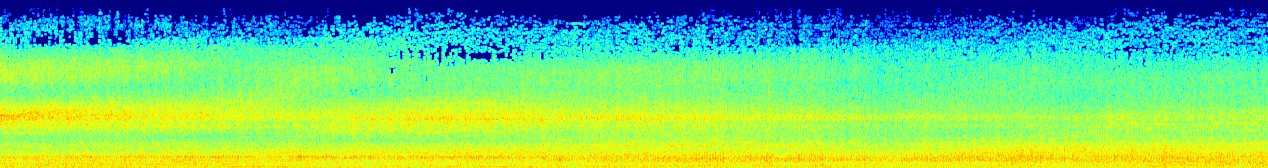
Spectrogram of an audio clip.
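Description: Tractor engines rumble loudly as they drive past one after another.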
